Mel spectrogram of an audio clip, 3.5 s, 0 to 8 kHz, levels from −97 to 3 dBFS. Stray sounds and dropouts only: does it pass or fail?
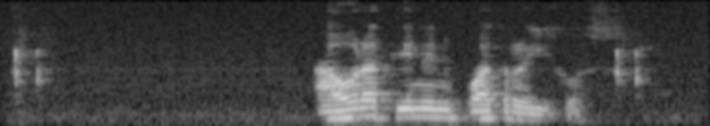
pass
